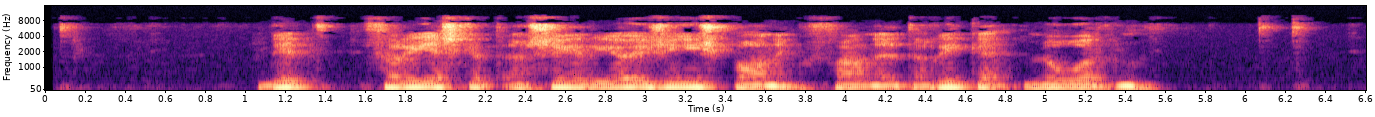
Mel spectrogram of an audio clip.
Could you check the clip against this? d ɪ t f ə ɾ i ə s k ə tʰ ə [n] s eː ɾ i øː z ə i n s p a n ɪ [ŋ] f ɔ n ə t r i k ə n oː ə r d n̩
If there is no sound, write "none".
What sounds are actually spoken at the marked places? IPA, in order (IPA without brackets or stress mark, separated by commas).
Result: n, ŋ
